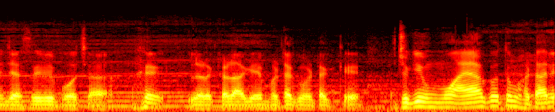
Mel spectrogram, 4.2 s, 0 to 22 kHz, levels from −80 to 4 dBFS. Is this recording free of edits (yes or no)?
no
